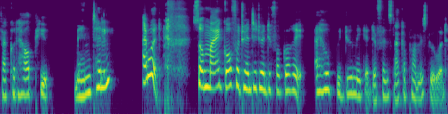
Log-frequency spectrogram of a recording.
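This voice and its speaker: Talking at a very fast pace, a woman uses a fairly high pitch, lively intonation and an animated tone. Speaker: podcast host. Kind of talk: casual chat. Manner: talkative.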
